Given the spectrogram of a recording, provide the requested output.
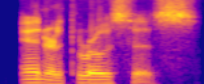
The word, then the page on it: enarthrosis: American English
